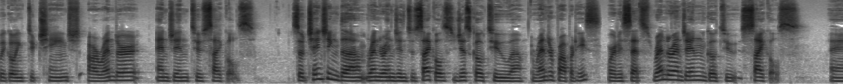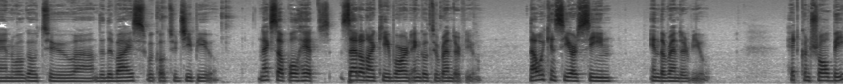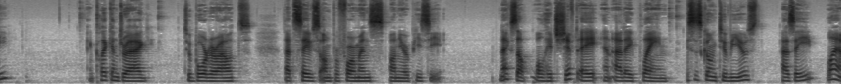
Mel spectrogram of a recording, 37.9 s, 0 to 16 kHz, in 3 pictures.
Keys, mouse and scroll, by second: 8.1 click, 10.0 click, 14.9 click, 17.8 z, 25.0 ctrl+b, 33.7 shift+a.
